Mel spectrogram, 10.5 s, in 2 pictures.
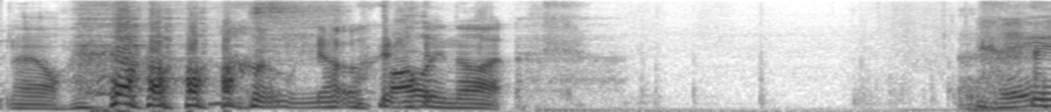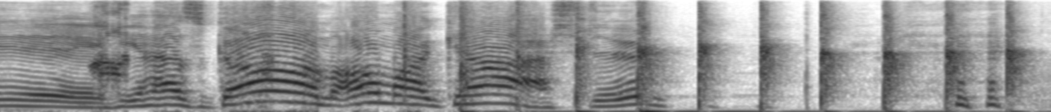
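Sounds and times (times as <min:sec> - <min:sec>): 
speech: 0:00.0 - 0:02.9, 0:04.8 - 0:08.7, 0:10.0 - 0:10.4
people clapping hands: 0:07.2 - 0:10.4.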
